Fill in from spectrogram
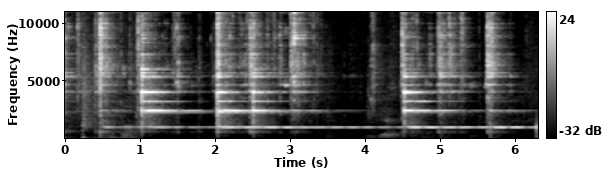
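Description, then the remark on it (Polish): A hand-rung bell serving as the siren of a Mercedes vehicle, rung by the passenger beside the driver, clangs loudly in a series of uneven strokes whose bright metallic tones ring on between hits, with faint voices murmuring in the background. “Nie ma mechanicznej syreny, tylko dzwonek, który pasażer obok kierowcy sam działał i pracował jako syrena właśnie dzwoniąc dzwonkiem.”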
